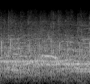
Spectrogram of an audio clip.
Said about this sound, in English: And the crowd goes wild as the set goes to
